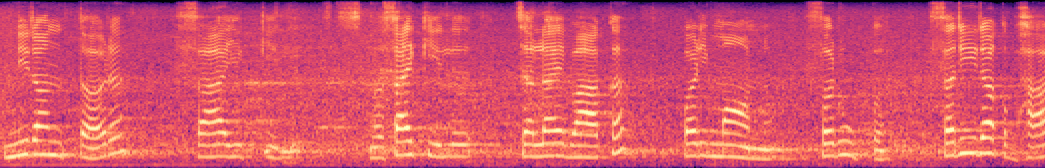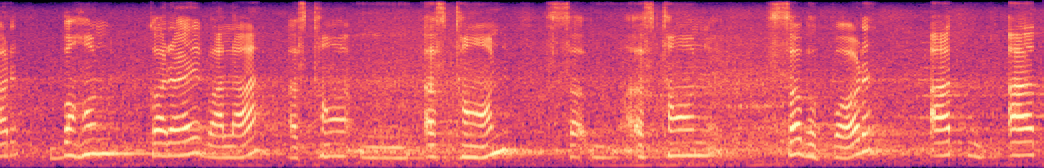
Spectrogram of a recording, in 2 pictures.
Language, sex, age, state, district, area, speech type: Maithili, female, 60+, Bihar, Supaul, rural, read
